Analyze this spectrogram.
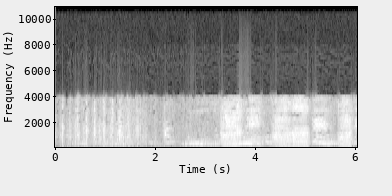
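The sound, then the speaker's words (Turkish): Pigeons cooing in an army-like attack on people: repeated low, rounded coos rise and fall in overlapping bursts over a dense, busy bed of sound, growing louder in the second half. “Yoldaşlar geliyorlar. Güvercinler ordusu insanlara hücum.”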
